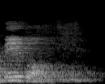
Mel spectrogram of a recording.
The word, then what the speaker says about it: দেব: দেব কিন্তু এর শেষে অকার আছে দেব আসলে উচ্চারণটা হয় দেব ঠিক আছে আমরা বাংলায় শেষের অকারটা অধিকাংশ ক্ষেত্রে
